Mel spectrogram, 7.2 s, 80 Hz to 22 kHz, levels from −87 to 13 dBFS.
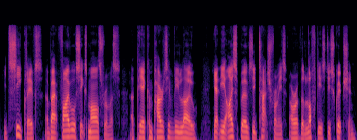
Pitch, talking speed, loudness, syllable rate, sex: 125 Hz, 200 wpm, -21 LUFS, 6.2 syllables/s, male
